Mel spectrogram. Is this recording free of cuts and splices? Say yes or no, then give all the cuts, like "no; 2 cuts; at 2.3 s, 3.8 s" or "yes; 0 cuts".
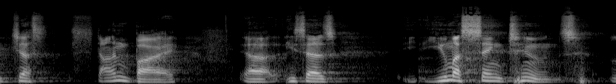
no; 3 cuts; at 2.9 s, 4.2 s, 5.1 s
